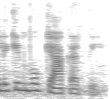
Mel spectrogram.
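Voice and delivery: usual speaking voice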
